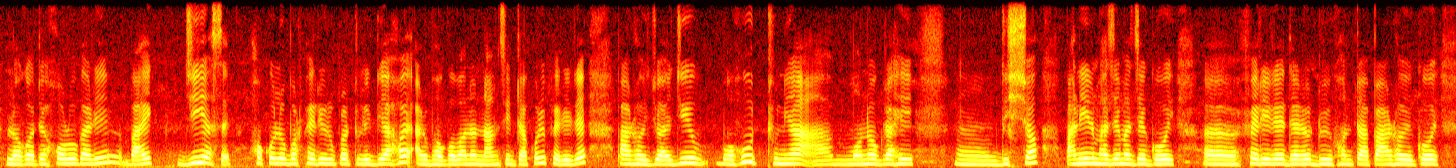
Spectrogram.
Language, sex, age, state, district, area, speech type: Assamese, female, 30-45, Assam, Udalguri, rural, spontaneous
